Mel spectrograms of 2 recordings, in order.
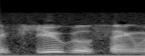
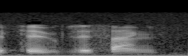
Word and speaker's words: Fuglesang: Well, I say Fuglesang when I speak Fuglesang. English. In Swedish I would say Fuglesang.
